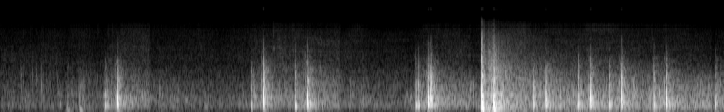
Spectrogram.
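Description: Aerial fireworks shells bursting: scattered bangs, then the loudest boom about three and a half seconds in, followed by a quick run of bangs.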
